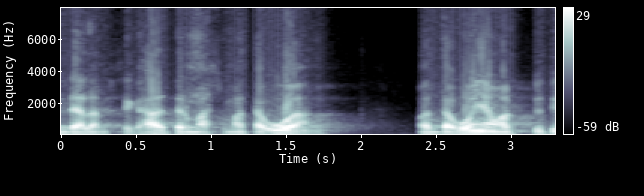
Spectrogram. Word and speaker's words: oeang: Nah, ori sendiri atau uang Republik Indonesia. Kenapa O? Karena dulu ee sebelum ejaan lama ejaan lama itu O itu adalah OE. Nah, jadi oeang Republik Indonesia dibacanya uang itu juga ee merupakan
